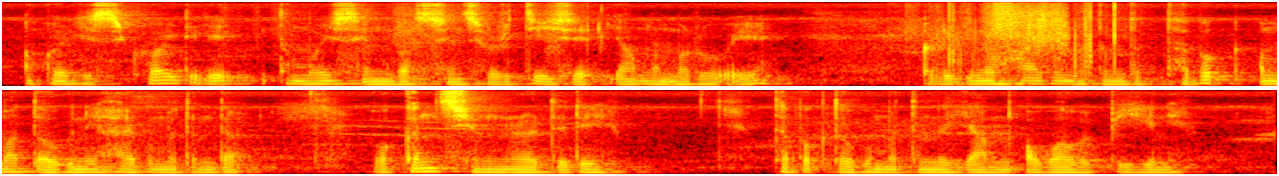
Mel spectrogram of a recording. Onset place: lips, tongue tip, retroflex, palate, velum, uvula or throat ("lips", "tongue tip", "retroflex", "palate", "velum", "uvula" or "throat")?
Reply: velum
